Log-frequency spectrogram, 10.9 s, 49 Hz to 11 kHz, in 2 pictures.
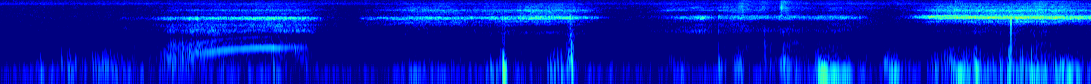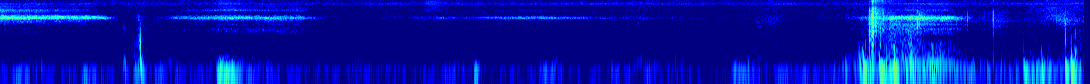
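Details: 3-year-old child snoring during sleep: rough, noisy breathing with a snoring quality and some higher whistling tones.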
